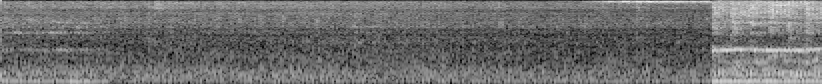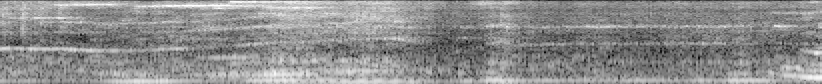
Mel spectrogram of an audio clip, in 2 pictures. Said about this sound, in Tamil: சாட்டர்டே கூட டிராஃபிக்காக தான் போகுது.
